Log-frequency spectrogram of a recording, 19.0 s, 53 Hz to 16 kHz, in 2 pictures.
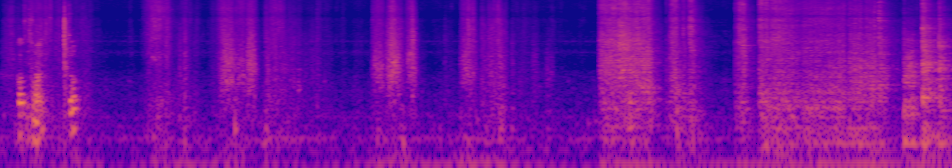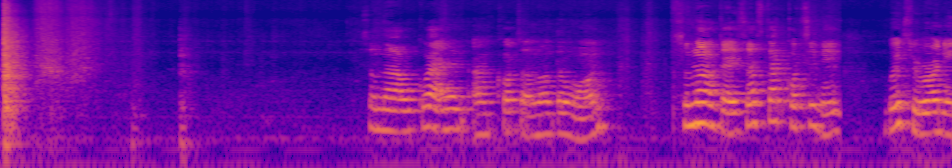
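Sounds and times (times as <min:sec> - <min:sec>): fabric rustling: 0:00.0 - 0:06.5.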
